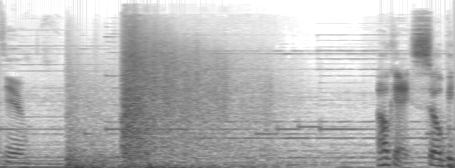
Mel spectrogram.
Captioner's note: crackling lightning bolt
